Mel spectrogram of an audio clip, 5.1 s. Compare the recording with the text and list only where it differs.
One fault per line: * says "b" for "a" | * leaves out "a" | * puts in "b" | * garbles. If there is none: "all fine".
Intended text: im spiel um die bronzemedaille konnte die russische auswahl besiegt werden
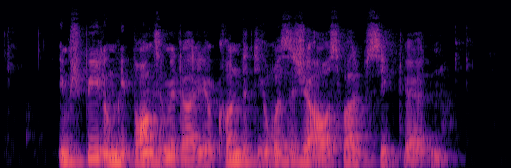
all fine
